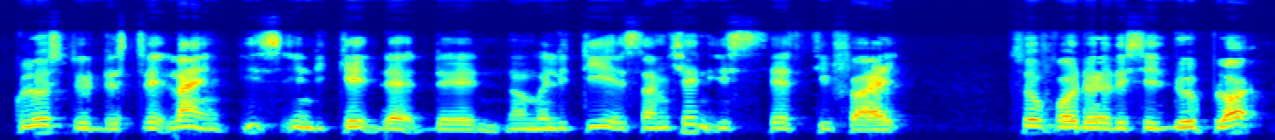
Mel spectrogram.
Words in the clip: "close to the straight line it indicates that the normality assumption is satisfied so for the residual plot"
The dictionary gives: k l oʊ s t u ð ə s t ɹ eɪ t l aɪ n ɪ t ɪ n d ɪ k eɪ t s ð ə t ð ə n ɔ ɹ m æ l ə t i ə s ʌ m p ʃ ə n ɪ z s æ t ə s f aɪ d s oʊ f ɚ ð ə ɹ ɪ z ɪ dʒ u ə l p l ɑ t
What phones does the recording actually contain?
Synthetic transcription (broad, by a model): k l oʊ s t u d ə s t ɹ eɪ t l aɪ n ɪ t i n d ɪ k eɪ t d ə t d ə n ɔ m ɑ l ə t i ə s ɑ m ʃ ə n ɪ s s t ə f aɪ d s oʊ f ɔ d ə ɹ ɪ s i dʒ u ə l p l ɑ t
